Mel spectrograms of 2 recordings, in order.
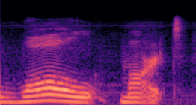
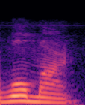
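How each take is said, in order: First: The first syllable sounds like wall. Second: The first syllable sounds like wool. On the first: "I would not say Walmart" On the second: "I'd say Walmart"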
